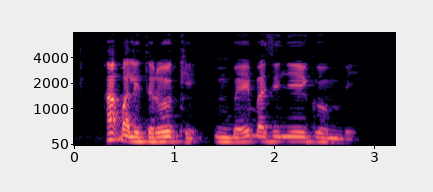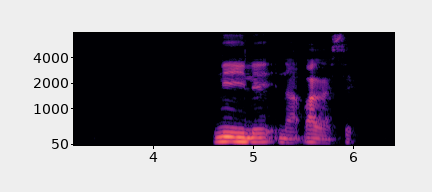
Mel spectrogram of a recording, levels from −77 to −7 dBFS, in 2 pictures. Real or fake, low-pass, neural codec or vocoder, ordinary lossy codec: real; none; none; none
